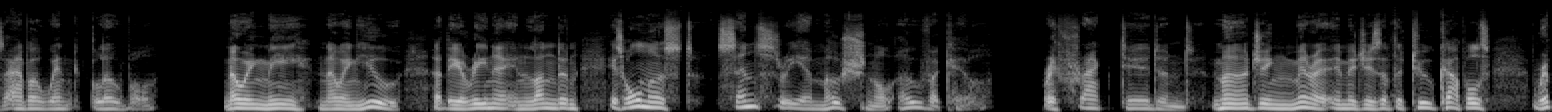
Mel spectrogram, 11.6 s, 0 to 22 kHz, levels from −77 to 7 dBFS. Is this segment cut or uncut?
uncut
